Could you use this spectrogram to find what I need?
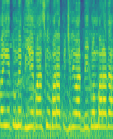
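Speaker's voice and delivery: usual speaking voice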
